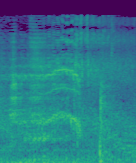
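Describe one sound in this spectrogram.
A swirling energy portal roars and whooshes.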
